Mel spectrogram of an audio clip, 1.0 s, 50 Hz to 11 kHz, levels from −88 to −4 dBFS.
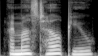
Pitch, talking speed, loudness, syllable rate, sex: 195 Hz, 245 wpm, -15 LUFS, 5.1 syllables/s, female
